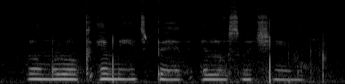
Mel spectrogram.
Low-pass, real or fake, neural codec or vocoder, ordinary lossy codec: none; real; none; none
